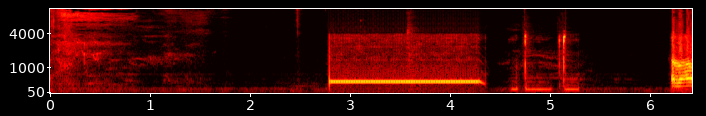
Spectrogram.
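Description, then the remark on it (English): A telephone ringing tone plays steadily for about a second and a half, followed by a couple of short, clipped beeps as the call connects, clear on a quiet line. “Can I answer the phone? Like, hello?”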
